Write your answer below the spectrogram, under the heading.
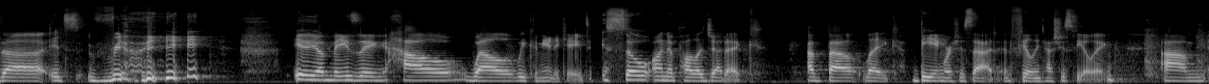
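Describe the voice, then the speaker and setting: A woman in her late twenties in a documentary interview, speaking reflectively and acting out little exchanges as she tells a story. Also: on the low side. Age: late 20s.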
